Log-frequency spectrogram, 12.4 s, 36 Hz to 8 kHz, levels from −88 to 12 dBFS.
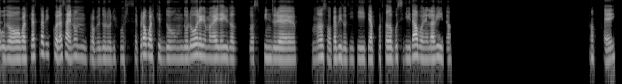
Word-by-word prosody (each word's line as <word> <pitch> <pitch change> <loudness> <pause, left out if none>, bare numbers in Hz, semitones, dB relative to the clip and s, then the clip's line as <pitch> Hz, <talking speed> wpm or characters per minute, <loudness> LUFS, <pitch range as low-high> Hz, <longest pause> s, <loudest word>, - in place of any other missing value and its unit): avuto 185 -1 +1
qualche 190 +2 0
altra 220 +5 0
piccola 220 -4 0
sai 215 -5 +5
non 200 -3 -8
proprio 180 -2 -9
dolori 180 0 -8
forse, 185 0 -16
però 230 +2 +4
qualche 210 -3 0
do 190 0 -5
un 190 0 -10
dolore 215 +4 +4
che 210 - +1
magari 195 0 +3
ti 195 - 0
ha - - +6
aiutato 185 -2 -3 0.3
a - - -4
spingere, 180 -1 0 0.2
non 180 +4 -6
lo 205 - +3
so, 185 -4 -7
capito, 185 -1 -2
ti 180 0 -15
ti 185 0 -5
ti 180 - -3
ha 180 - +5
portato 190 +1 -1
positività 200 +2 +3
poi 190 -1 -2
nella 185 0 +2
vita? 180 -3 -4 2.7
Okay. 190 -2 -3
190 Hz, 170 wpm, -25 LUFS, 180-200 Hz, 2.7 s, ha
